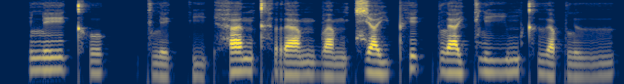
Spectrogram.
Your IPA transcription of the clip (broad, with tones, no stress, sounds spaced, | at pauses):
l eː˥˩ kʰ o˦˥ k̚ | k l e˨˩ k̚ ʔ i˨˩ ʔ h a˥˩ n kʰ r a˦˥ m b a˧ m t͡ɕ a˧ j pʰ e˥˩ k̚ p l a˦˥ j k l iː˦˥ m kʰ ɯ˧ a̯ p l ɯː˦˥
